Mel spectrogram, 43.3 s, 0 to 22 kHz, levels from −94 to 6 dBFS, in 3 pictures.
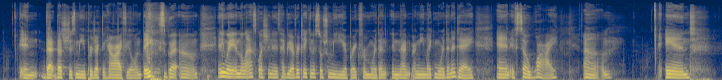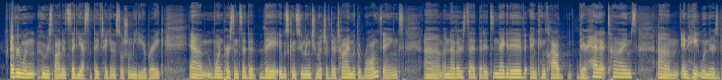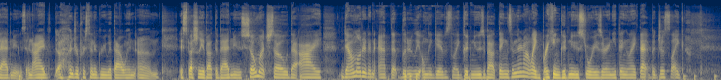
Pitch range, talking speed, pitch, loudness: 140-160 Hz, 195 wpm, 150 Hz, -16 LUFS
